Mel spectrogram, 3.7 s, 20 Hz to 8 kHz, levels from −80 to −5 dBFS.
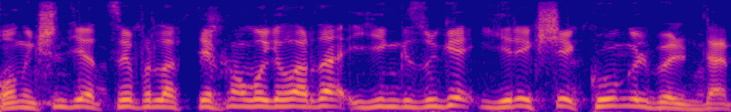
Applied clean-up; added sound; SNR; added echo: neural mask model Resemble Enhance denoiser.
